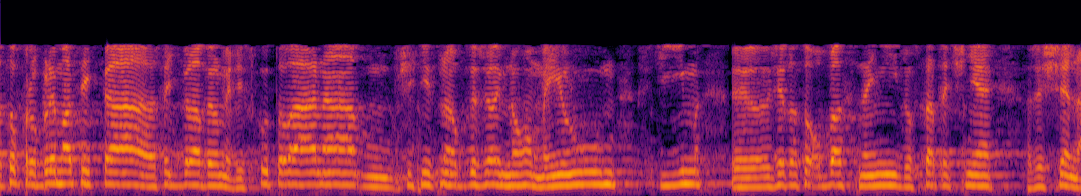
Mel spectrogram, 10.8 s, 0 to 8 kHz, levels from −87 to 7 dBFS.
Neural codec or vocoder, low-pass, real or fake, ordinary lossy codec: codec, 16 kHz, 8 kbps, FreqCodec, larger model; 7.2 kHz; fake; AAC, 16 kbps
